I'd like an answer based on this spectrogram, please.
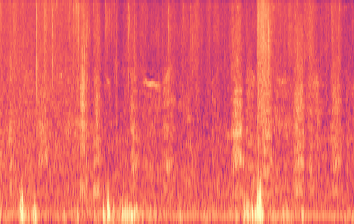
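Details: Sydney, a female pet dog, plays excitedly in a garden hose, giving three short, low, gruff bark-like huffs spaced about a second apart, with soft snuffling between them and a brief hiss near the end.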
